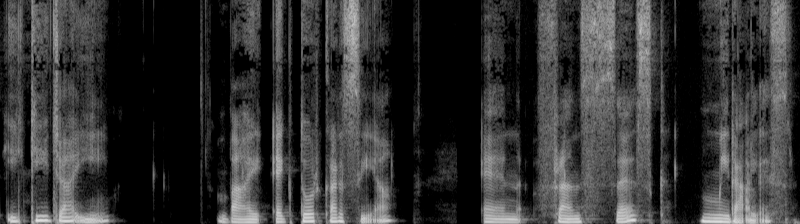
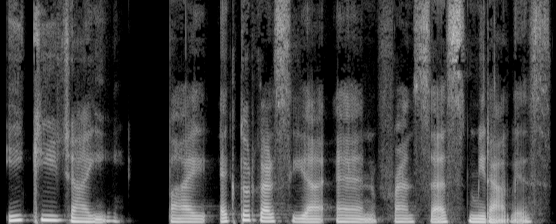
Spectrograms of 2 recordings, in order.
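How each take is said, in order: First: It is said more slowly. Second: It is said at normal speed.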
